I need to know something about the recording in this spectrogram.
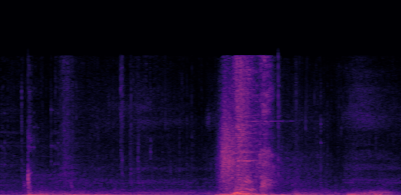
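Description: A blade strikes in a sword fight.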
